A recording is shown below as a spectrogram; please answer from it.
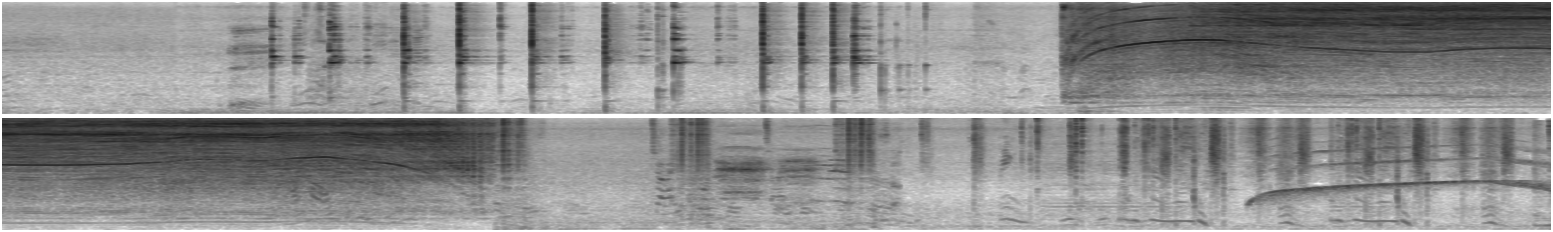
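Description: Abrasive cut-off saw spinning up with a rising whine, then cutting steel pipe, its pitch sagging under the load before it climbs again and the motor shuts off after about ten seconds. Before the cut, a run of sharp knocks, one or two a second.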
